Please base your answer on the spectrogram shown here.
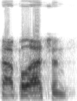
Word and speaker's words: Appalachian: about the program at Appalachian State, assuming I pronounced that correctly. Yeah. Yep. Appalachian, App State.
